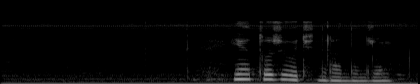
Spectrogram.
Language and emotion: Russian, sad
